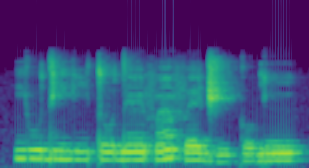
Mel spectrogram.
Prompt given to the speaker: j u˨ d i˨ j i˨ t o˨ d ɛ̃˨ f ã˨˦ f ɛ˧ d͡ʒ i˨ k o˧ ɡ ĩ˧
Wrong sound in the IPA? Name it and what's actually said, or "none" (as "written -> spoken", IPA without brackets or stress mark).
none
